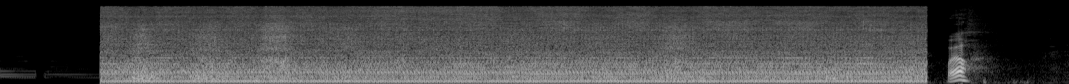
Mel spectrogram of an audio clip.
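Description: Pressure washer running steadily, its spray blasting red paint off a plastic golf cart body; it starts abruptly about a second in and cuts off sharply near the end.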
